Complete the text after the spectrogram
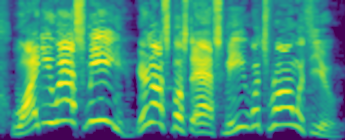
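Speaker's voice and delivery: high, pressing retort with an edge; high-pitched indignant questioning; indignant Jesus. Acted. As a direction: challenge them, incredulous.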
